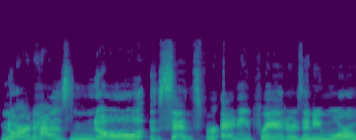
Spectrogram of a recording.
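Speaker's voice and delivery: normal talking voice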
